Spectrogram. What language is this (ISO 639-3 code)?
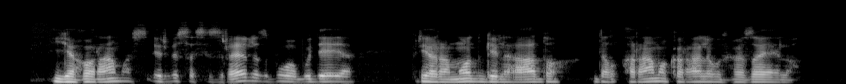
lit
